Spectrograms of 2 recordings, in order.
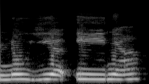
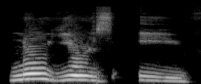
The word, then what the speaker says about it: New Year's Eve: end New Year's Eve I don't want to hear New Year Eve okay so new so I want one of your resolutions this year is to try pronouncing the ending sound of English words New Year's Eve look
